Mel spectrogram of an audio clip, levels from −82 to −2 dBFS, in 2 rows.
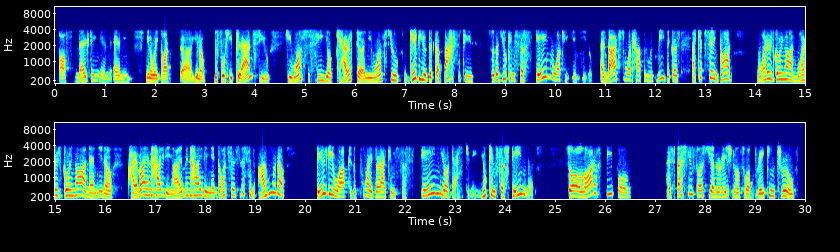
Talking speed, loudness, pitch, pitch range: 205 wpm, -21 LUFS, 220 Hz, 185-265 Hz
